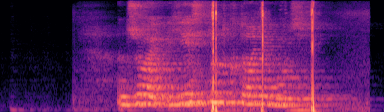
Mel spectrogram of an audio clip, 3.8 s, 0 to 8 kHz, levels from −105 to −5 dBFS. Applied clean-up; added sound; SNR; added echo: none; Hands; 0 dB; reverberation time 1.2 s.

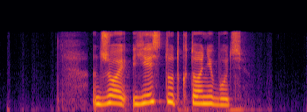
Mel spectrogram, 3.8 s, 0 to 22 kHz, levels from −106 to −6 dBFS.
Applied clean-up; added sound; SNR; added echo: none; none; none; none.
